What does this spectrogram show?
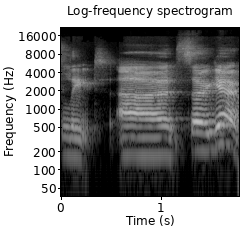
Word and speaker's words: Leet: Is that how you pronounce it? Yes, Leet.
